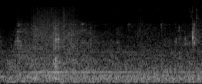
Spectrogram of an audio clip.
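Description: Wet chewing and mouth sounds from people eating, with a few light clicks of forks on plates.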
